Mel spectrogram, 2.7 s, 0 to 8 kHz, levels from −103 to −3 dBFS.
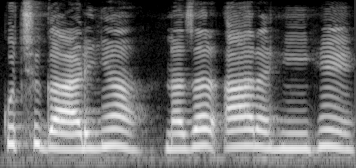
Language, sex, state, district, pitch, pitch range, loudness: Hindi, female, Madhya Pradesh, Bhopal, 255 Hz, 240-275 Hz, -15 LUFS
